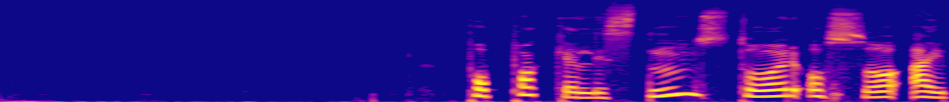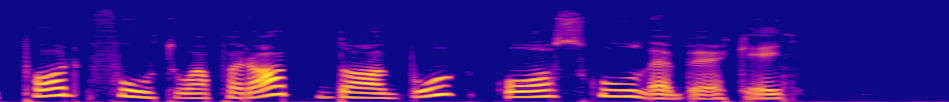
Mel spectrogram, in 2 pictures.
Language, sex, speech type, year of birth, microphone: Norwegian, female, read, 1982, Sennheiser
